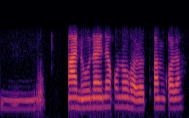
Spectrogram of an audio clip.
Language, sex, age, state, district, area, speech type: Assamese, female, 30-45, Assam, Darrang, rural, conversation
